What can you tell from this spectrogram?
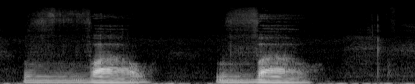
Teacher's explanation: Upper teeth, the edge of the upper teeth touching your bottom lip, and touching it completely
